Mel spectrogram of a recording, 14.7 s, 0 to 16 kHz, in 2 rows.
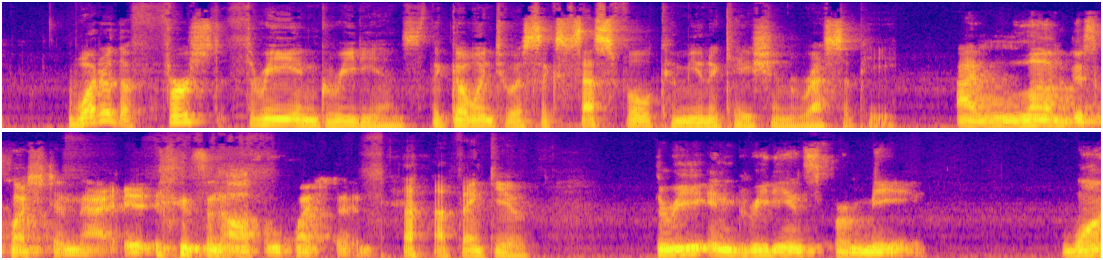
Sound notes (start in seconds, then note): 9.8 laugh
